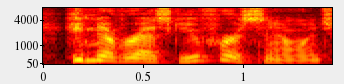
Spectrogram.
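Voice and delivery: high, loud mock retort; retold anger. Angry student disputing with her friend, retold retort. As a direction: argue back as the angry colleague. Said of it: "she was kinda angry".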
